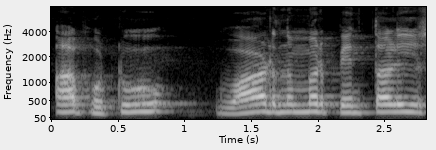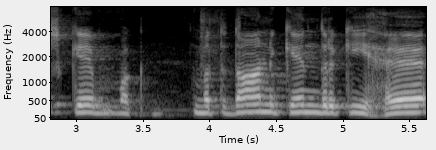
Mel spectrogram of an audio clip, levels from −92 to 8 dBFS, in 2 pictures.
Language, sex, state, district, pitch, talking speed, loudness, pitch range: Marwari, male, Rajasthan, Nagaur, 190 Hz, 105 wpm, -24 LUFS, 175-200 Hz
